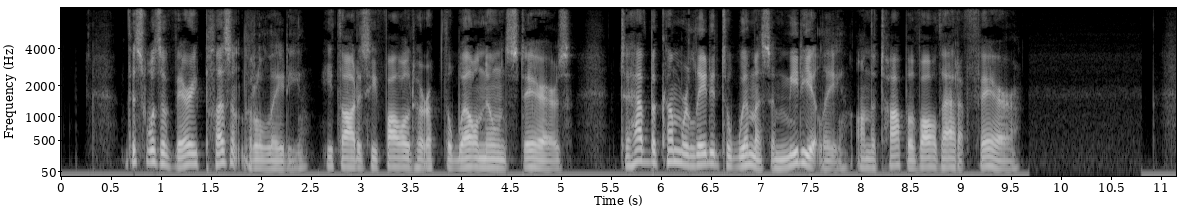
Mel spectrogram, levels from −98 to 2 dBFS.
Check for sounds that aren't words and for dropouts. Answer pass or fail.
pass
